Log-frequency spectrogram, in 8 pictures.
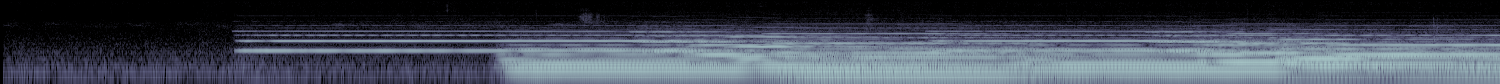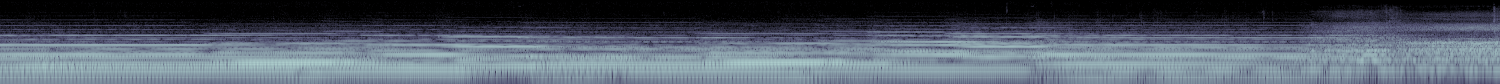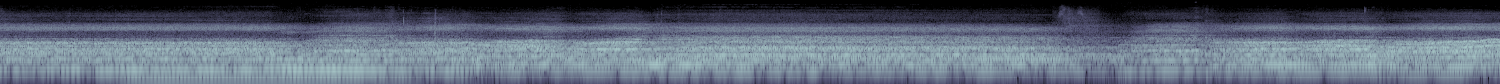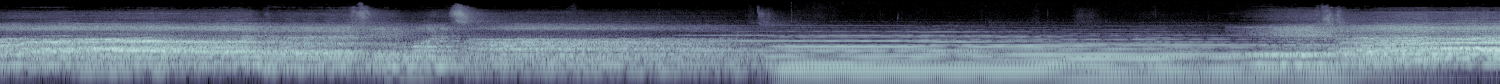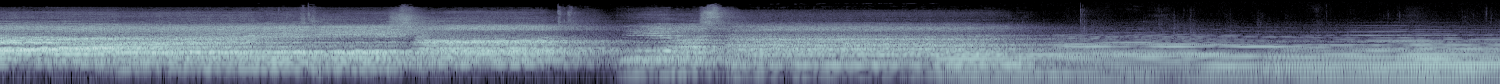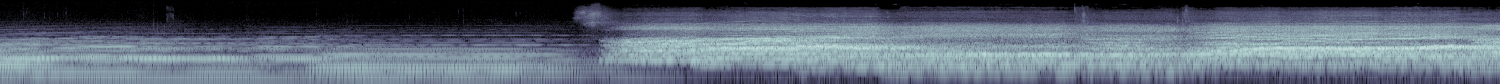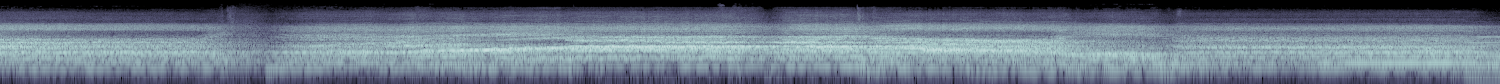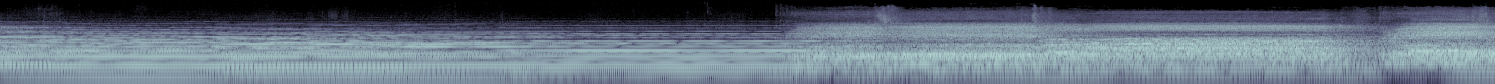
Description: • Music Type: Choral
• Accompaniment: Brass Quintet, Organ
• Season: Christmas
